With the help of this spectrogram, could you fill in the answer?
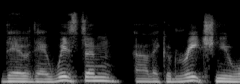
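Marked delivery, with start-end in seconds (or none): none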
